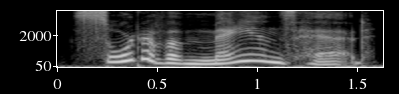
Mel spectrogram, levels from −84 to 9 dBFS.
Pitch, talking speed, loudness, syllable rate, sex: 245 Hz, 185 wpm, -15 LUFS, 3.4 syllables/s, female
